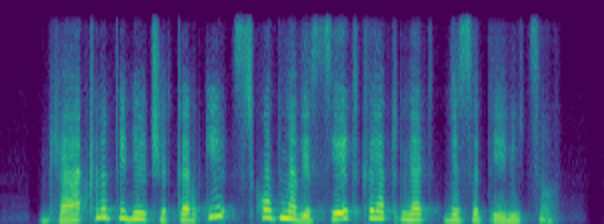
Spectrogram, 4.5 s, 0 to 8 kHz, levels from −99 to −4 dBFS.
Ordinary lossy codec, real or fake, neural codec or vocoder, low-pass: none; fake; codec, 16 kHz, 0.5 kbps, FreqCodec, smaller model; 7.2 kHz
